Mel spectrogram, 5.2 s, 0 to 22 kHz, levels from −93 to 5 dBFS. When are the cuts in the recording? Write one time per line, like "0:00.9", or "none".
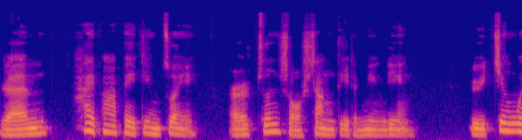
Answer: none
